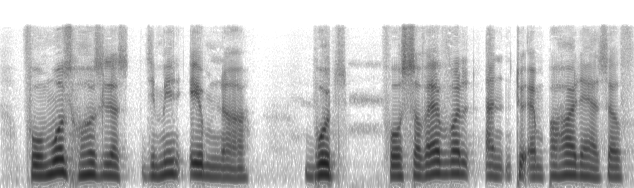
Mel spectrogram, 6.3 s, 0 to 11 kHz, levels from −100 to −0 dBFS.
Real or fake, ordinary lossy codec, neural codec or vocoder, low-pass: fake; none; codec, 16 kHz, 0.8 kbps, ZipCodec; 7.2 kHz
